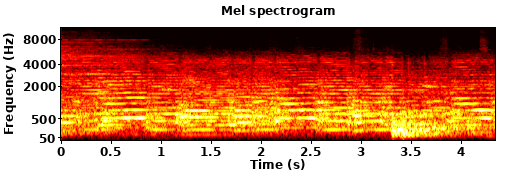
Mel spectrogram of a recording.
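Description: Live rock band playing with electric guitars ringing out in held notes and little drumming; a heavier low end comes back in a little over three seconds in.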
